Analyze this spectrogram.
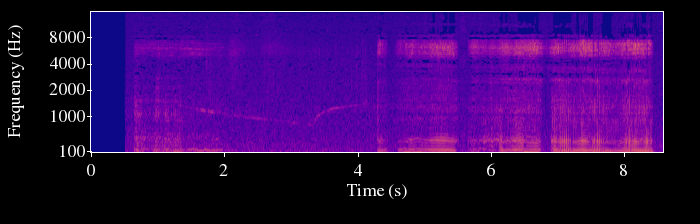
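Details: Pit bull dog snoring, recorded on an Android phone: quiet breathy stretch, then from about four seconds a louder run of rough, rattling snores with hissy upper noise, repeated in uneven bursts.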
